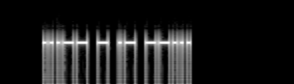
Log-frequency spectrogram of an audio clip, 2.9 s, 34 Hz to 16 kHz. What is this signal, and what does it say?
Morse code, heard as a keyed tone, about 34 wpm, 700 Hz. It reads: 3TA7
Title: Common Cut Numbers - 4-Digit 35wpm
